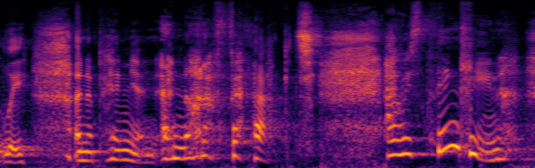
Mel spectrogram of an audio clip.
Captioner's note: laughs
